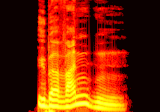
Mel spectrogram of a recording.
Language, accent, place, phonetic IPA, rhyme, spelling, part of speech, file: German, Germany, Berlin, [yːbɐˈvandn̩], -andn̩, überwanden, verb, De-überwanden.ogg
- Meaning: first/third-person plural preterite of überwinden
